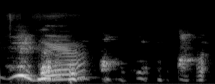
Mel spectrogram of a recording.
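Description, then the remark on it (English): A person sputters and coughs after drinking water too fast: a strained, wavering vocal sound followed by several short coughs spaced out over a couple of seconds. “I drank water too fast. I'm sorry,”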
